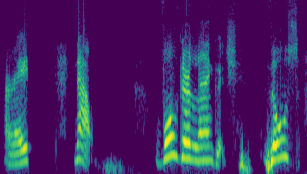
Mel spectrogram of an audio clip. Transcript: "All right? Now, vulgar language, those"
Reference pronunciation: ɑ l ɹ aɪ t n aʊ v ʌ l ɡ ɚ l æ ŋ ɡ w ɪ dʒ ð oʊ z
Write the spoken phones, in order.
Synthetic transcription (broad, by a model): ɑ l ɹ aɪ t n aʊ v ʌ l ɡ ɚ l æ ŋ ɡ w ɪ dʒ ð oʊ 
